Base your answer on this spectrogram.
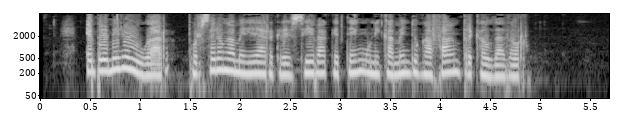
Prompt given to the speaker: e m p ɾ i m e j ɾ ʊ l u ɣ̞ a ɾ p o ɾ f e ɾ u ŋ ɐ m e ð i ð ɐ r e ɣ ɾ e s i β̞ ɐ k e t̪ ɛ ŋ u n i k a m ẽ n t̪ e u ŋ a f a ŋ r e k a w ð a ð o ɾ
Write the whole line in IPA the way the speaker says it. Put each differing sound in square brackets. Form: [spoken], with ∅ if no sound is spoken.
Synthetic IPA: e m p ɾ i m e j ɾ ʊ l u ɣ̞ a ɾ p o ɾ [s] e ɾ u ŋ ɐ m e ð i ð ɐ r e ɣ ɾ e s i β̞ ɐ k e t̪ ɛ ŋ u n i k a m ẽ n t̪ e u ŋ a f a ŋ r e k a w ð a ð o ɾ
